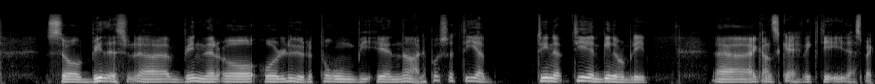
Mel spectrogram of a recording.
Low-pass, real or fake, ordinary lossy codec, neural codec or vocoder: 10.8 kHz; fake; Opus, 64 kbps; codec, 24 kHz, 0.9 kbps, WavTokenizer, small release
